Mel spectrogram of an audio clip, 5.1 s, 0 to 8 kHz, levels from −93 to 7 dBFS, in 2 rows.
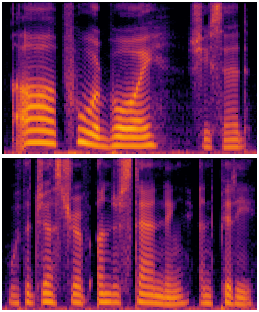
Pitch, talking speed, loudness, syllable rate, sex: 165 Hz, 140 wpm, -18 LUFS, 4.1 syllables/s, female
